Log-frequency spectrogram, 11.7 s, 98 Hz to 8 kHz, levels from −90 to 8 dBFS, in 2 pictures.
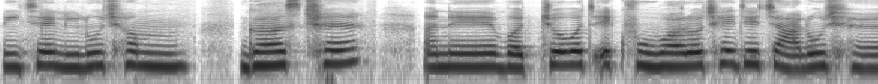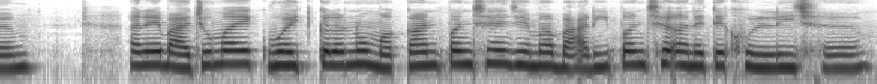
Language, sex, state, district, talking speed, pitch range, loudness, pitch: Gujarati, female, Gujarat, Valsad, 150 wpm, 240-275 Hz, -14 LUFS, 255 Hz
